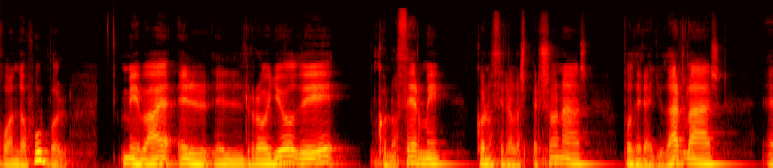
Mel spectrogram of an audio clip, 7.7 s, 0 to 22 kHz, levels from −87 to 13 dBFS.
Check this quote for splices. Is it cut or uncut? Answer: cut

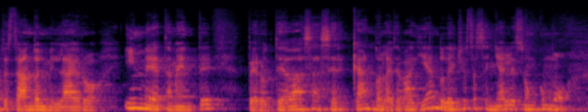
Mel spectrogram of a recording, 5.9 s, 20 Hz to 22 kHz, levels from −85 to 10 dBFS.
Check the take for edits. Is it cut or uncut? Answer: cut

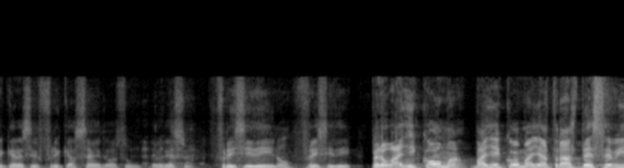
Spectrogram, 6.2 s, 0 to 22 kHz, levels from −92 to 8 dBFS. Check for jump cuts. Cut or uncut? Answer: cut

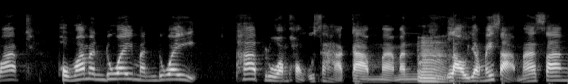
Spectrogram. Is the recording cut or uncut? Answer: uncut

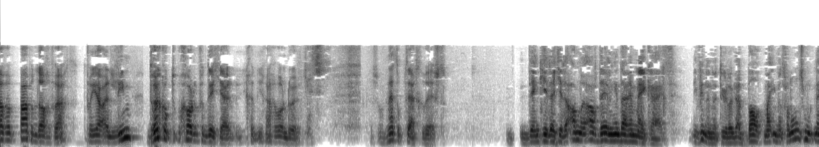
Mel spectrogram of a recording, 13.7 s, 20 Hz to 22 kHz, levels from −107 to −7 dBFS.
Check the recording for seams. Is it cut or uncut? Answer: cut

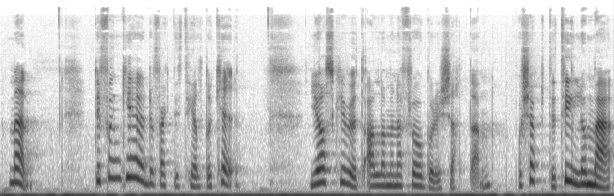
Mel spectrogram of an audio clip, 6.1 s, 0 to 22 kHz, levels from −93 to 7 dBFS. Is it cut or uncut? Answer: uncut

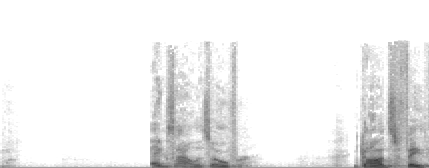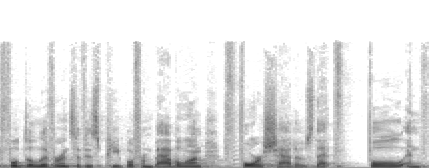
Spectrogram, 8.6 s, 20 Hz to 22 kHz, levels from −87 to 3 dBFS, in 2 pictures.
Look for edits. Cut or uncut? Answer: uncut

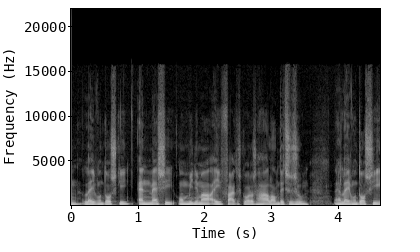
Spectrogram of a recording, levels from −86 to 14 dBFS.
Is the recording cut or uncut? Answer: uncut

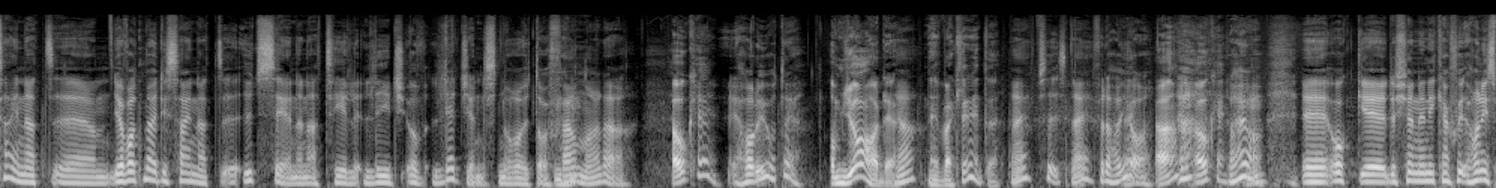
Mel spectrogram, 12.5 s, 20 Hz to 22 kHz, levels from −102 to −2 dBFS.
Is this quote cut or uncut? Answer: uncut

